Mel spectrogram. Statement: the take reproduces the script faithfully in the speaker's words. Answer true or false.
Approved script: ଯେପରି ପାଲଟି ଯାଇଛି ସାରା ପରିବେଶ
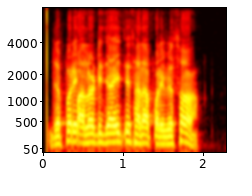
true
